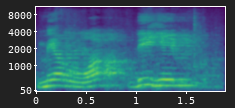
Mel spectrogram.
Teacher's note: Kamil, karena nun sukun hilang lafadznya dan sifatnya. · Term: idgham kamil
